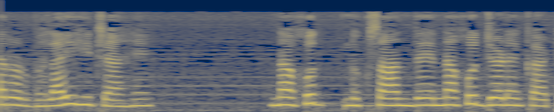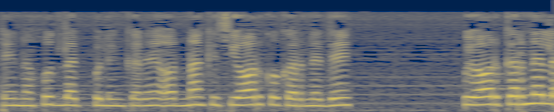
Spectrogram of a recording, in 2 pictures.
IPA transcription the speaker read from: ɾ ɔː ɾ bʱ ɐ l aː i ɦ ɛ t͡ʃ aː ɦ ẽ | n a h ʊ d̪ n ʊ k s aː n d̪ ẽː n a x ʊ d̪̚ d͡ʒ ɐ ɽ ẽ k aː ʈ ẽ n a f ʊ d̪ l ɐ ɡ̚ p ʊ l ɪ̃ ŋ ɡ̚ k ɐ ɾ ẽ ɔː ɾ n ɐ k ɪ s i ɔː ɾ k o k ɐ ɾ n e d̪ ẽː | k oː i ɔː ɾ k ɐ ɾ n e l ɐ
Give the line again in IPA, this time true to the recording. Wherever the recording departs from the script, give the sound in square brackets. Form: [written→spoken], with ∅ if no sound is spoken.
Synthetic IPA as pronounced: ɾ ɔː ɾ bʱ ɐ l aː i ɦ [ɛ→i] t͡ʃ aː ɦ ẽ | n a [h→x] ʊ d̪ n ʊ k s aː n d̪ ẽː n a x ʊ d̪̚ d͡ʒ ɐ ɽ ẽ k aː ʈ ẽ n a [f→x] ʊ d̪ l ɐ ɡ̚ p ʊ l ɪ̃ ŋ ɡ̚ k ɐ ɾ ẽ ɔː ɾ n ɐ k ɪ s i ɔː ɾ k o k ɐ ɾ n e d̪ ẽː | k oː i ɔː ɾ k ɐ ɾ n e l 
